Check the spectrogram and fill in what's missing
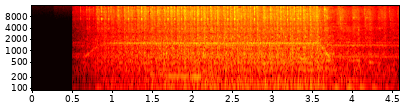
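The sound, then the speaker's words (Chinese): A sewing machine stitches patchwork quilt blankets as about twenty housewives sew at a quilting prayer group in San Diego, California, on a Friday afternoon. It runs steadily for about four seconds, a dense, rapid mechanical whir with a faint high whine that stops near the end. No one speaks. “星期五的下午，走进小绿居拼布祷告施工，您会看到20几个家庭主妇正在忙着缝制一些毯子。”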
